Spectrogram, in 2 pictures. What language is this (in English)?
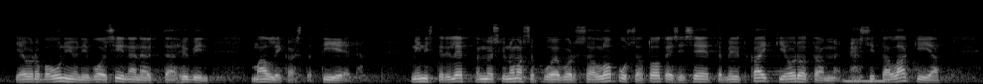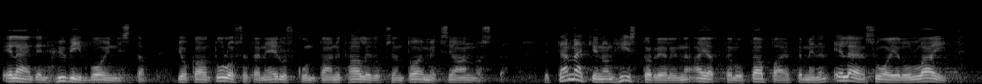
Finnish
